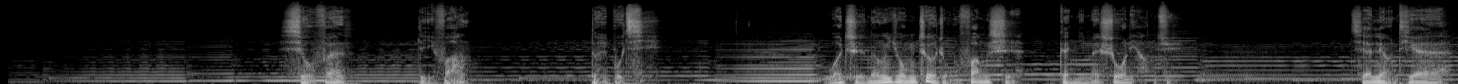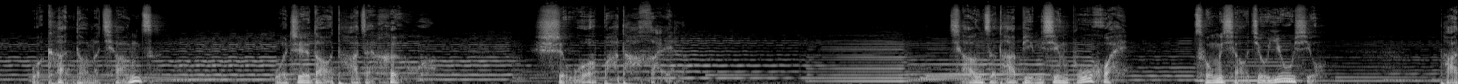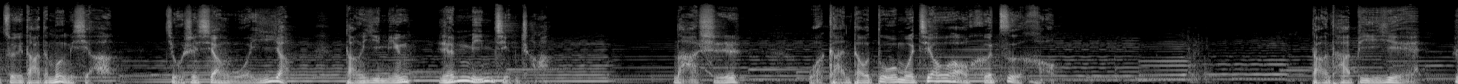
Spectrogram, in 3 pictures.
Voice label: 演绎 中年 悲伤; 忏悔录

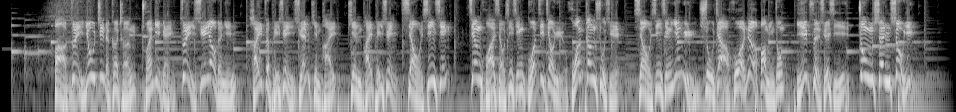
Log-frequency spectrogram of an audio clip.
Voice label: 学校教育广告配音

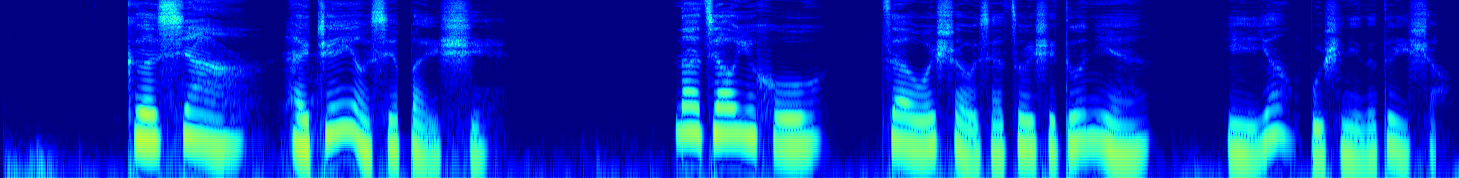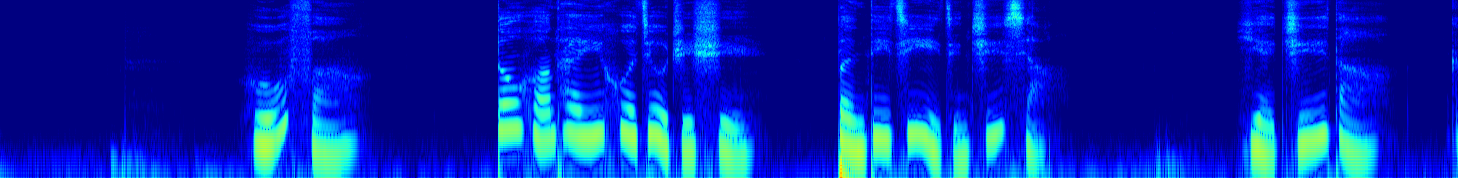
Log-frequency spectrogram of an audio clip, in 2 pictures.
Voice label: 女少御; 妖姬

